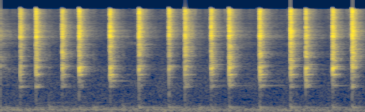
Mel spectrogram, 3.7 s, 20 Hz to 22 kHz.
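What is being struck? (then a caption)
Copper watering can. A medium hollow copper watering can with a long spout, held in one hand, is struck 15 times with a pink-tipped stick or mallet. Each hit gives a bright, high metallic clank that dies away quickly. The hits come in an uneven rhythm, often in quick pairs.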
